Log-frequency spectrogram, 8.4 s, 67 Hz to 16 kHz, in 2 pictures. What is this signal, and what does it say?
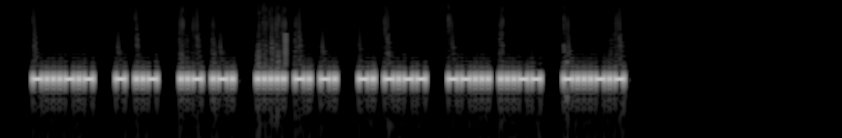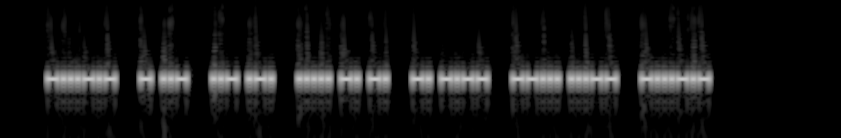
Morse code, heard as a keyed tone, about 64 wpm, 700 Hz. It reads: <BK> TU UR 5NN NY 73 <BK> <BK> TU UR 5NN NY 73 <BK>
